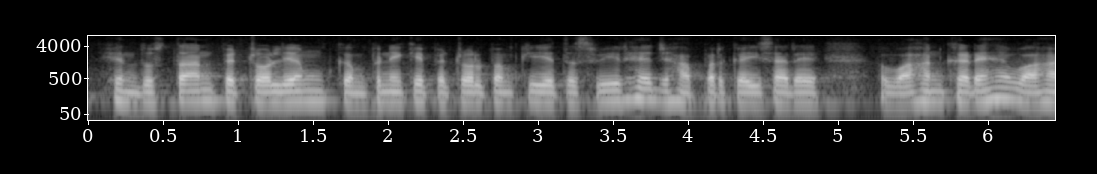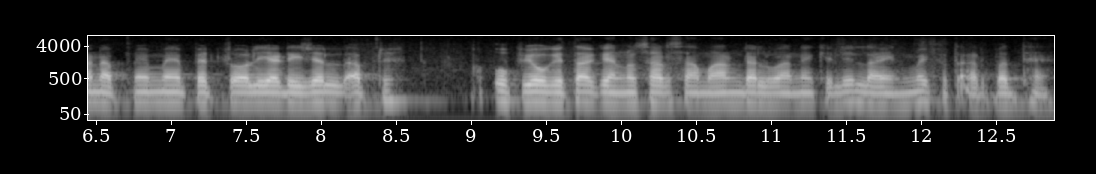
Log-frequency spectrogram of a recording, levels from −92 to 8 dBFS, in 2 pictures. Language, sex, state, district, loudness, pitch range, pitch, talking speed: Hindi, male, Bihar, Darbhanga, -21 LUFS, 105-115 Hz, 110 Hz, 165 wpm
